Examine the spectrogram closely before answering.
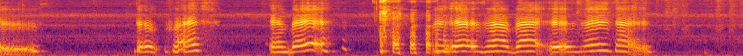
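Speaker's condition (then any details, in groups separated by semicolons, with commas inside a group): Spinal muscular atrophy type 2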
